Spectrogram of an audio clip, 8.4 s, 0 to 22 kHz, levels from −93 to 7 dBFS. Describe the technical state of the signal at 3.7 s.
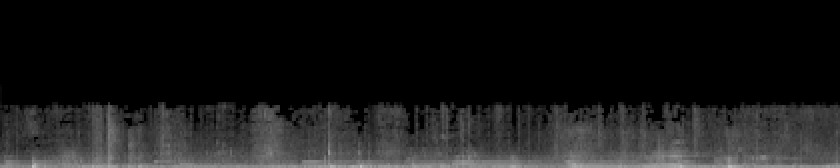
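At 3.7 s the signal carries Wi-Fi interference, present through the whole clip and so at this moment. A nearby radio's beacon bursts are being rectified by the audio circuit and appear as a steady tick every 102.4 ms, close to ten per second, sitting around 25 dB below the wanted sound. The pulse train is regular enough to read as mechanical clicking laid over the material.

The same moment shows plainly audible damage of the kind MP3 compression leaves, again running the full length of the clip. Nothing remains above 8.3 kHz, a hard treble cut-off that fits a starved encoder at a low bitrate around 32 kbps. Weak spectral components flicker in and out from one frame to the next, giving a watery, swirling texture, and transients lose their edge. The likely cause is a heavily compressed MP3 encode.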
